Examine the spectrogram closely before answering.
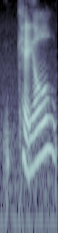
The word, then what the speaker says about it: Kale: explain to people that it's pronounced like kale, like the vegetable.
